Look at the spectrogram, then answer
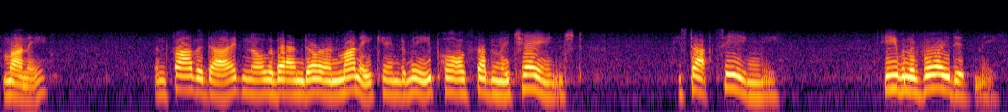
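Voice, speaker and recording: A woman's voice: fairly low pitch, a little slow, long pauses. An actress playing a worried, earnest young wealthy woman in a 1950s radio drama, on a tinny old broadcast recording. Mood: anxious. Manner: anxious, hesitant, earnest.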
